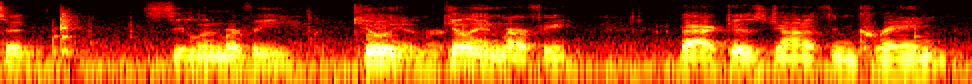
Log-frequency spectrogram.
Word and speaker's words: Cillian: Especially loved, how do you pronounce it? Cillian Murphy? Cillian Murphy, back as Jonathan Crane, as judge, can't jury, get rid and of that guy.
